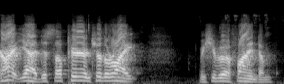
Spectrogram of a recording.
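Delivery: anxious, on-edge, quick nervous delivery. Voicing a character hiding under an ogre, looking around: nervous. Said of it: "as he looks around nervously".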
